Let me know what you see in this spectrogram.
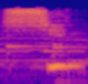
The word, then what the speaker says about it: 薪: «Син» произносится в первом тоне.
